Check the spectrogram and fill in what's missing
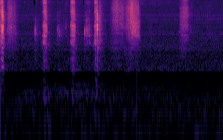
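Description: A mechanical pencil, held steady, makes small scratching strokes on a flat white drawing paper sheet. The result is a series of quiet, bright, dry scratches in short separated bursts, with almost no low end, and a pause before a final stroke.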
